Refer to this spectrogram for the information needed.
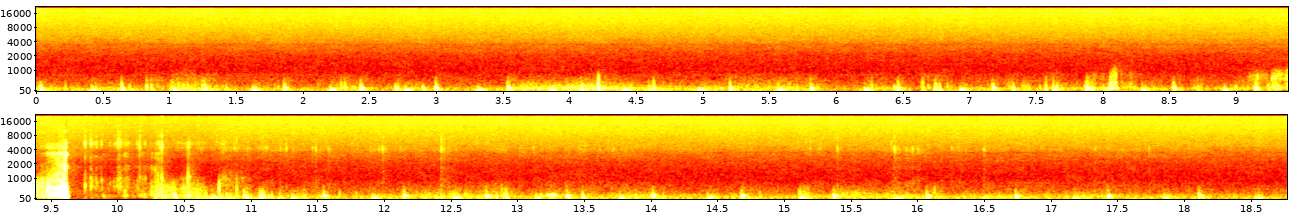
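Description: Regular low lub-dub heartbeats through a stethoscope, with one brief loud handling bump midway.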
